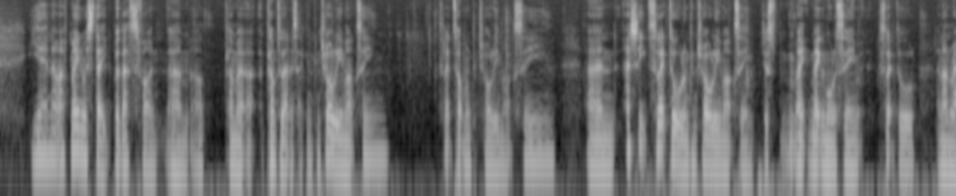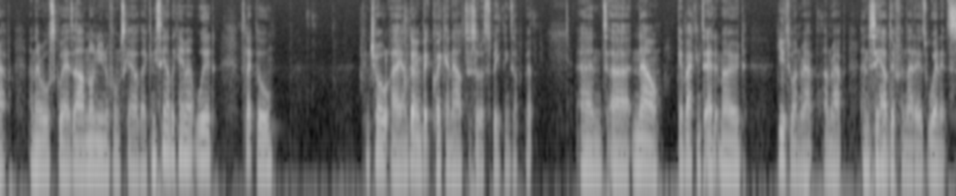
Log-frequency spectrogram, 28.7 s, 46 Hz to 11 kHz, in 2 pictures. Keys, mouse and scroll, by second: 2.7 click, 5.2 ctrl+e, 5.4 middle click, 6.2 click, 7.8 ctrl+e, 8.1-9.3 middle drag, 9.3 a, 11.5 ctrl+e, 12.4 a, 13.5 u, 15.4-17.3 middle drag, 17.3 Tab, 17.7 a, 18.7 click, 22.0 ctrl+a, 24.2 Tab, 26.3 u.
